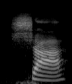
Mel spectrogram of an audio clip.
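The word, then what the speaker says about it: siya: It's sha sha. The s i y combination makes the sh sound in tagalog.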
